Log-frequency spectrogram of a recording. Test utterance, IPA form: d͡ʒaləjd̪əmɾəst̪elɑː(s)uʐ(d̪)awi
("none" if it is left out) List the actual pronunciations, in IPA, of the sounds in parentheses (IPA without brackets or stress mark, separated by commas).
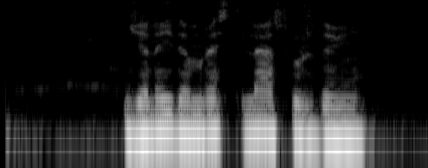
s, d̪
